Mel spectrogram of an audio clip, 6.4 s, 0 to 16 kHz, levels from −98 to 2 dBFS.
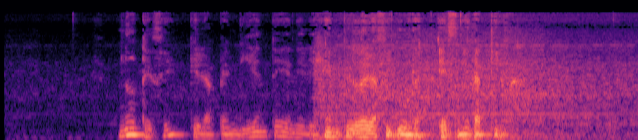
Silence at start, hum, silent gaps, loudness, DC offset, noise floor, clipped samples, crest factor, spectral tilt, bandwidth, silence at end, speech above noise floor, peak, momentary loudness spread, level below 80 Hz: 1.2 s; none; none; -25 LUFS; under 0.1%; -65 dBFS; under 0.1%; 20 dB; -5.5 dB/octave; 11.5 kHz; 0 s; 40 dB; -6 dBFS; 16 LU; -44 dBFS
